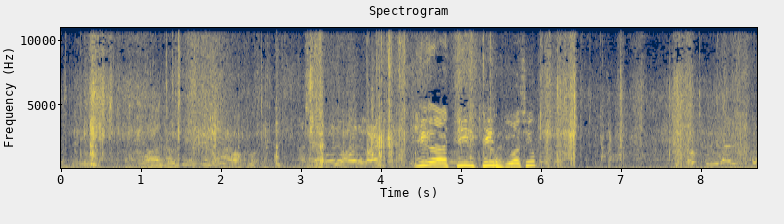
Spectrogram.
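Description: A man talks nearby with animation.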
